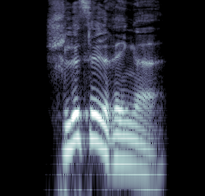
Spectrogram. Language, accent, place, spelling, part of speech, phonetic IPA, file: German, Germany, Berlin, Schlüsselringe, noun, [ˈʃlʏsl̩ˌʁɪŋə], De-Schlüsselringe.ogg
- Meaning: nominative/accusative/genitive plural of Schlüsselring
